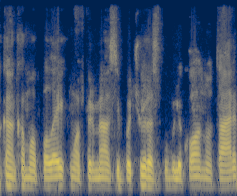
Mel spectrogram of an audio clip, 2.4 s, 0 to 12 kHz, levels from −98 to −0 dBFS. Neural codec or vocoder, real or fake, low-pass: none; real; 10.8 kHz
